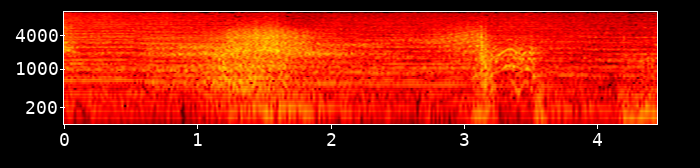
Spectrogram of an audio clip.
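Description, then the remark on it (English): A horse whinnies loudly, a shrill, quavering neigh that swells and then drops into a shorter, sputtering snort near the end. No one speaks. “I hope they, well, yeah, they did live because then that's when they decide, okay, let's just jump out, what, like 50 stories down to land on this poor horse?”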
